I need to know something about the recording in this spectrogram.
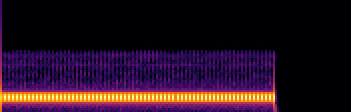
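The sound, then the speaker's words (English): A steady, mid-pitched electronic telephone ringing tone, as heard when placing a call to a company, sounds clearly for under two seconds and then cuts off into silence. No one speaks. “We also called them to ask what's going on.”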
